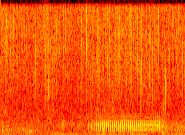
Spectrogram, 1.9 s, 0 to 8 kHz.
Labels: {"label": "biophony, croak", "recorder": "SoundTrap 500"}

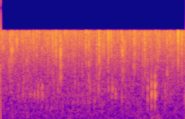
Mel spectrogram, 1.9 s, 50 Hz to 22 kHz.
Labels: {"label": "biophony, damselfish", "recorder": "SoundTrap 500"}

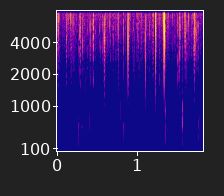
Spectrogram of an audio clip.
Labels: {"label": "biophony, sea urchins (Echinidae)", "recorder": "SoundTrap 600 or HydroMoth"}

